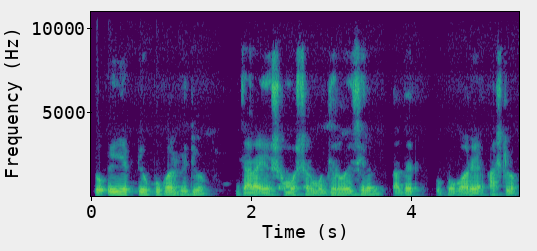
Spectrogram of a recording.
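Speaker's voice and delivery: ordinary delivery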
